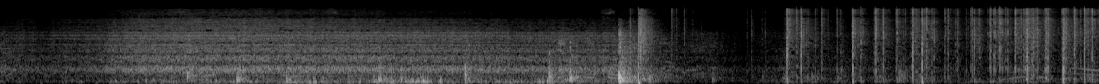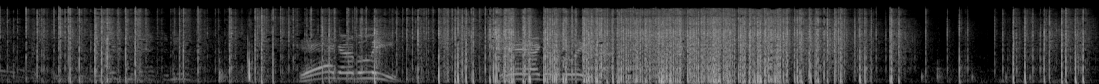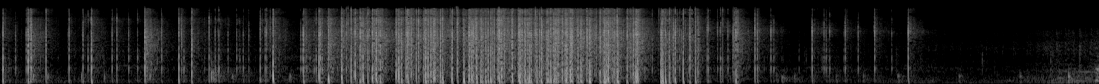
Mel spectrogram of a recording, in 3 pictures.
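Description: Aerial fireworks crackling in long runs of rapid, dense pops, with stretches of steady hiss between the bursts.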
